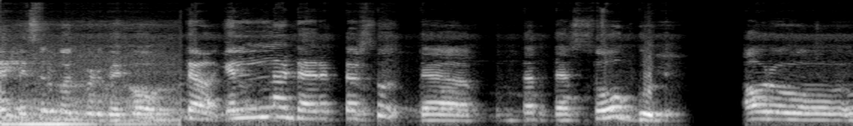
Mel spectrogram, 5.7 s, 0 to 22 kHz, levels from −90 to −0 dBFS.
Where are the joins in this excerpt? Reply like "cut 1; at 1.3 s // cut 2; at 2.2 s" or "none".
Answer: cut 1; at 1.2 s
